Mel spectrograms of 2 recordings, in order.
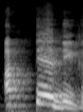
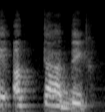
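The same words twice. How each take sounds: First: अत्यधिक with short vowel after tya; higher-pitched अत्यधिक, त्य kept short; correct pronunciation. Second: अत्याधिक with long aa after tya; wrong pronunciation. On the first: Teacher giving students the correct word, careful pronunciation. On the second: Teacher warning against the mistake, mispronounced demo. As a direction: say अत्याधिक, stretching त्या. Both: Shown as a demonstration. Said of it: "ना कि अत्याधिक".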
